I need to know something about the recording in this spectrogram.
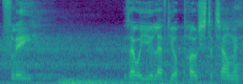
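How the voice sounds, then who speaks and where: An actor playing a stern, battle-hardened Roman general in a video game, commanding and grave, speaking like an orator. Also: male voice, mid-range voice, completely flat delivery, normal speed, lightly acted. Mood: angry rebuke. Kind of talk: dramatic video game acting. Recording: battle noise behind the voice.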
